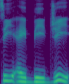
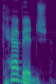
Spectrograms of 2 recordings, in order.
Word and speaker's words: CABG: And when I finished recording that episode, my wife said, it's not pronounced CABG, it's actually pronounced cabbage.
